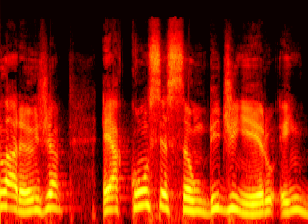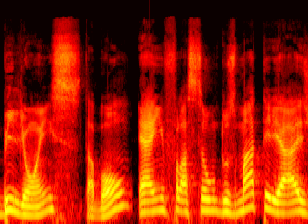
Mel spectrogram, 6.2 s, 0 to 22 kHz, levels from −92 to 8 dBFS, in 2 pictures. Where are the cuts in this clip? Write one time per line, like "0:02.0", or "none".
0:04.4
